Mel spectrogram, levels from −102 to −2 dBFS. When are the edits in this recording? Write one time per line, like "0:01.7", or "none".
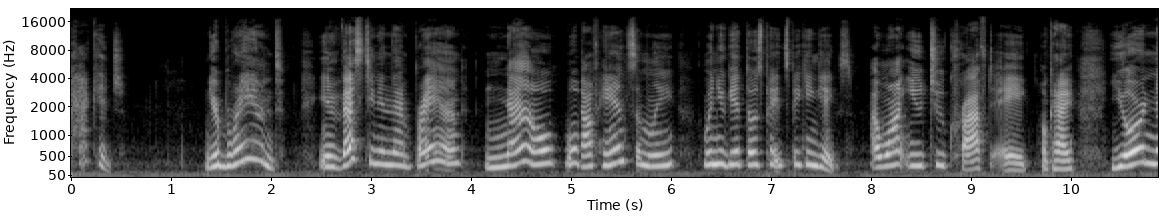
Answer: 0:02.3
0:05.1
0:07.9
0:09.6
